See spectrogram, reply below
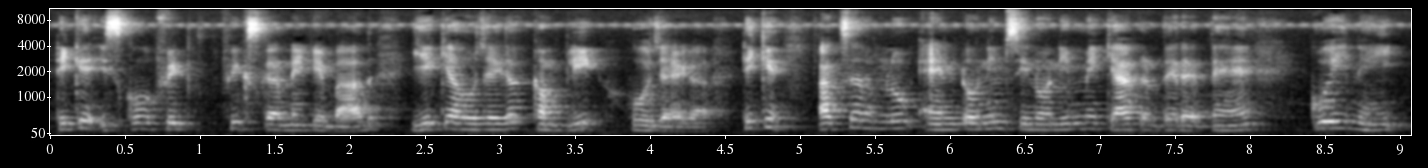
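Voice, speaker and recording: A man's voice: a little high, reverberant. A man teaching English vocabulary in an online exam-prep lesson, explaining patiently and asking his students questions he then answers.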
